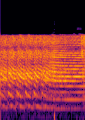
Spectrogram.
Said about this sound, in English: Come on, man, let me sound that alarm.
